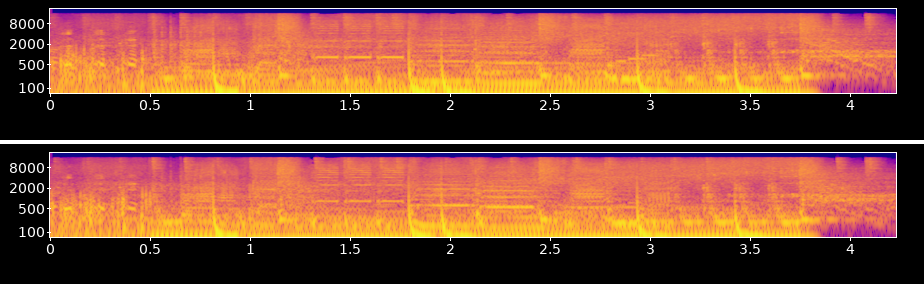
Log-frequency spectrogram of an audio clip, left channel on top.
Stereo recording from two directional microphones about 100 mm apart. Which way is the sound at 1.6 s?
Centre (ahead or behind).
